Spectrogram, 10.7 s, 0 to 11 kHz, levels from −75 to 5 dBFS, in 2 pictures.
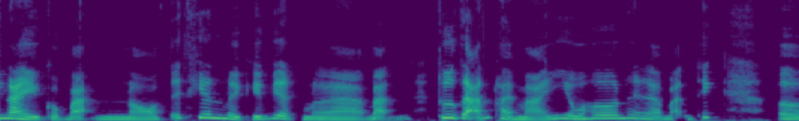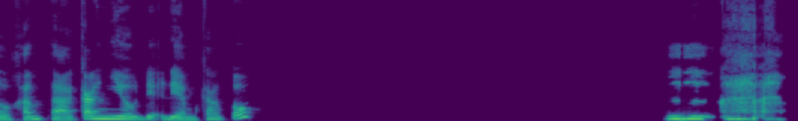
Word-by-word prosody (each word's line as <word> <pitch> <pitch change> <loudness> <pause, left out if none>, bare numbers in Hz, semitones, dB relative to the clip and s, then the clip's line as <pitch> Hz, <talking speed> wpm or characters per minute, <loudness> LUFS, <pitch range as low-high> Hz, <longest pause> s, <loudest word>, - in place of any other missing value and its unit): này 235 -8 +6
của 195 - -4
bạn 195 0 -2
nó 185 +1 -1
sẽ 290 - -5
thiên 310 -4 +2
về 220 -6 +2
cái 210 - +2
việc 230 -4 -1
là 185 -2 -2
bạn 205 +2 -4 0.2
thư 315 -1 +5
giãn 295 +3 +4
thoải 260 -9 -1
mái 185 +1 -1
nhiều 240 -4 0
hơn, 275 +2 +1
hay 280 -3 -2
là 200 -3 -3
bạn 205 - -6
thích, 345 - -4 0.4
ờ, 210 -4 0
khám 200 +2 -1
phá 175 - +2
càng 240 -2 +5
nhiều 220 -2 +4
địa 205 0 -4
điểm 185 -4 -1
càng 210 +2 -5
tốt? 275 - -1 2.7
Ừm, 230 +1 +4 0.3
à, 230 - -3 0.2
à. 210 - -1
210 Hz, 185 wpm, -24 LUFS, 195-255 Hz, 2.7 s, này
